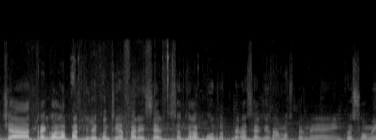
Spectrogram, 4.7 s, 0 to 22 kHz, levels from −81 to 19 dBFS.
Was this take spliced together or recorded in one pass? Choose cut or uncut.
cut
